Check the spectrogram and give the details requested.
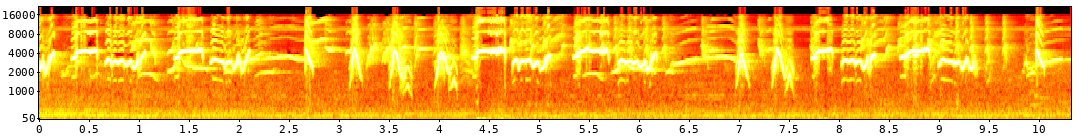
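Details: Steady stream of oriental magpie-robin song, played to spur non-singing birds, mixing clear whistled phrases, harsh scratchy notes and abrupt downward sweeps in a rapid, nearly unbroken sequence.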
